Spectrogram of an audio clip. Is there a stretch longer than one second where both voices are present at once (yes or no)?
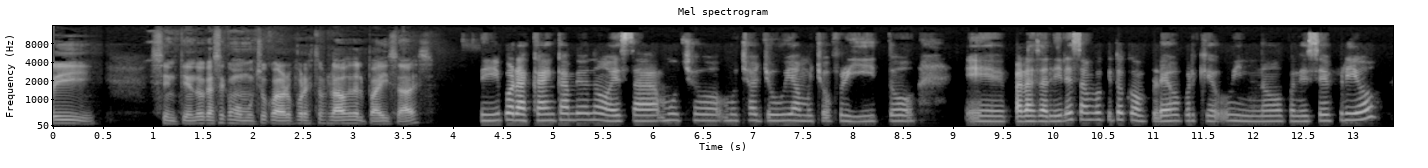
no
